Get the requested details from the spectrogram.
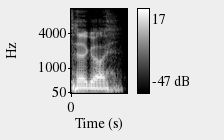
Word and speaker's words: Haggai: Bibles to the prophet Haggai, whose name pronunciation is, of course, infamous. Michael and I had a discussion this week about how to pronounce his name, but we're going to go with Haggai this morning.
